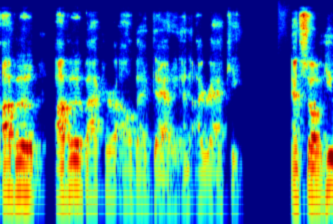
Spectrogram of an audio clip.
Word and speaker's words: Abu Bakr al-Baghdadi: by this guy uh phonetically Abu Bakr al-bag Daddy yeah Abu Abu Bakr al-baghdadi and Iraqi and so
